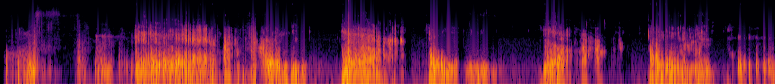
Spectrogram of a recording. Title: stomach growl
